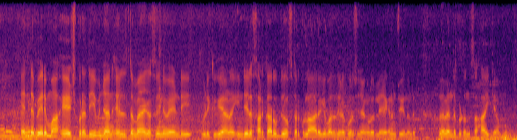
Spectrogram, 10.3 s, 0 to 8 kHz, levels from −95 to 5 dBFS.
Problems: constant background noise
